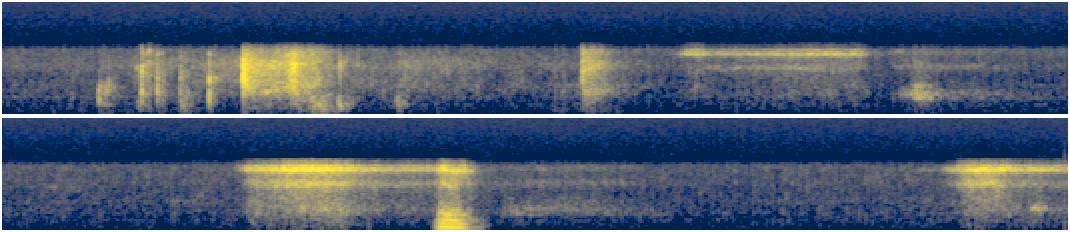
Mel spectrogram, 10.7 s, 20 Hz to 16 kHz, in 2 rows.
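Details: 9-month-old male Boxer dog asleep: irregular snorting, sniffing breaths with a few louder rattling snores; snoring.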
